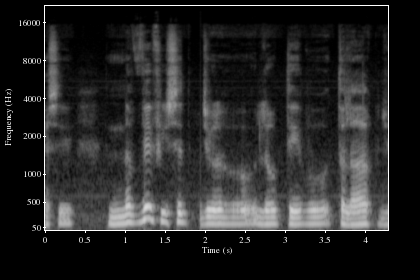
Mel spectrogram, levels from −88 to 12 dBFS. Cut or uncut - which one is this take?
cut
